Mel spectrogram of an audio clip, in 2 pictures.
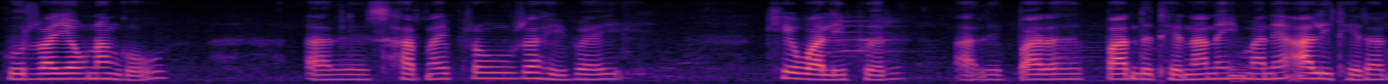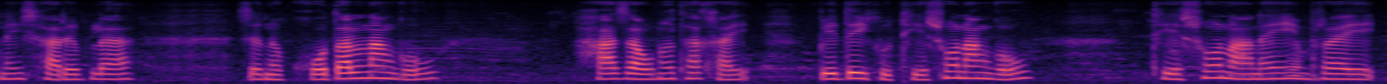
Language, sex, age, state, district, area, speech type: Bodo, female, 60+, Assam, Kokrajhar, rural, spontaneous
